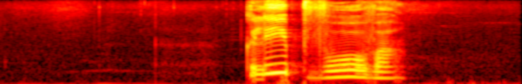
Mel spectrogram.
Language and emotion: Russian, sad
